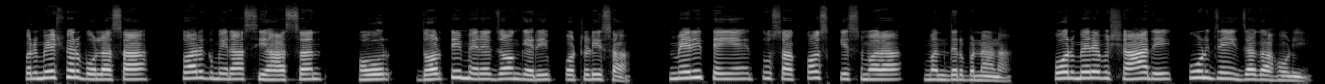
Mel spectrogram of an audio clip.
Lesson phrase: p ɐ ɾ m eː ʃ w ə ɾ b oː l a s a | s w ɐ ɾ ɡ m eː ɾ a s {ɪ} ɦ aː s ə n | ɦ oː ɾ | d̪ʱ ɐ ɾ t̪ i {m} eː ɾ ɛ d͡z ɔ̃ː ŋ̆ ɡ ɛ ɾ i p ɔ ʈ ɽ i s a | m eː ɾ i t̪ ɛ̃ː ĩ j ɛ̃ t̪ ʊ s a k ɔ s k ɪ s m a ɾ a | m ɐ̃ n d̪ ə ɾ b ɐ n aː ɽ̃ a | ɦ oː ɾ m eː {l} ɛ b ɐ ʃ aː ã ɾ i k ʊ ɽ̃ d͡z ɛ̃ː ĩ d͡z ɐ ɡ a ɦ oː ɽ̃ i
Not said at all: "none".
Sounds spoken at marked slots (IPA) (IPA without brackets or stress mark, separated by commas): ɪ, m, ɾ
